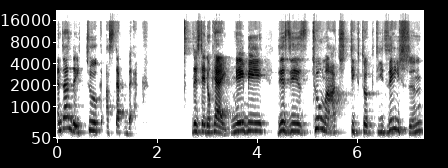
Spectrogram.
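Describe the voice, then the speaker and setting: Speaking at a very slow pace in an Italian accent, a woman uses a high pitch with ordinary variation. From Italy. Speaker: social media marketing speaker. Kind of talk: conference presentation. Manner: halting, with restarts.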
